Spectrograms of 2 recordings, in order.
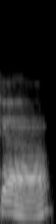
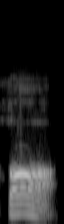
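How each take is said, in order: First: The syllable ends in a light ah vowel. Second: The syllable ends in a heavy aw vowel. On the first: The speaker calls it wrong. "we don't say cha" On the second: The speaker calls it right. "we say thaw"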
